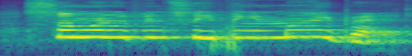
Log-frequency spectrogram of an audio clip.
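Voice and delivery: high, quick bear complaint at moderate volume; Mama Bear's middle-sized voice. Acted. Mama Bear finds her bed slept in, middle-sized voice. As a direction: pitch it up without booming. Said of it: "in her middle-sized voice".

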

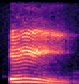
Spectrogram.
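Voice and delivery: এই said as a gliding ay sound. Shown as a demonstration. Teacher models the ay sound for students. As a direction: glide the vowel in এই from e to i. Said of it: "উচ্চারণ হবে এই".

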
